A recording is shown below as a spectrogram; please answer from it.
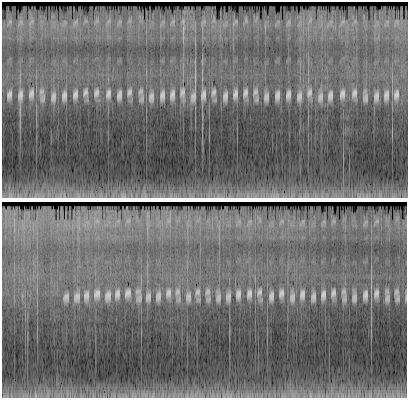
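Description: An insect chirps in a steady, high-pitched pulsing stream over the crackle of a fire.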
